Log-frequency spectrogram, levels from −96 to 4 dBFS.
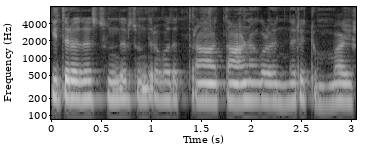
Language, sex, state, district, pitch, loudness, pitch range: Kannada, female, Karnataka, Belgaum, 185 Hz, -28 LUFS, 180-195 Hz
